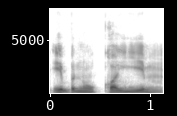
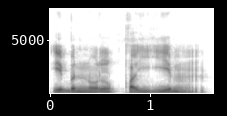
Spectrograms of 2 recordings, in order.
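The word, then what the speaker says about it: ابن القيم: Kalau dikata ya nama itu antum sebutkan aljauziyahnya maka antum katakan Ibnu Qayyim tanpa alif lam. Ya, tapi kalau ya pakai alif lam maka antum katakan Ibnul Qayyim.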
